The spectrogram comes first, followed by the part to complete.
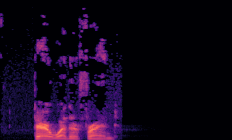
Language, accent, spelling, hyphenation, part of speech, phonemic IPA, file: English, General American, fair-weather friend, fair-wea‧ther friend, noun, /ˈfɛɚˌwɛðɚ ˈfɹɛnd/, En-us-fair-weather friend.flac
- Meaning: One who is friendly, helpful, or available only when it is advantageous or convenient to be so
